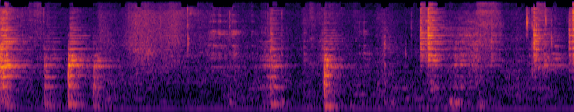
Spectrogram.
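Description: A heavy cast iron lid clanks and rattles as it is set onto a crock pot holding Irish stew, several close metallic knocks in quick succession over a low hum.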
